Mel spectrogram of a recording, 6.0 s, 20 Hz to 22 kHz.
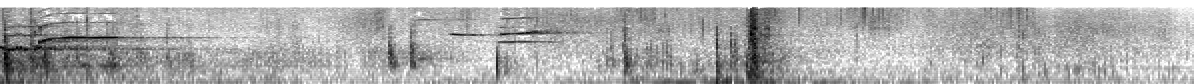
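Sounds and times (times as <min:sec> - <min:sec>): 
door closing: 0:00.0 - 0:04.3.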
